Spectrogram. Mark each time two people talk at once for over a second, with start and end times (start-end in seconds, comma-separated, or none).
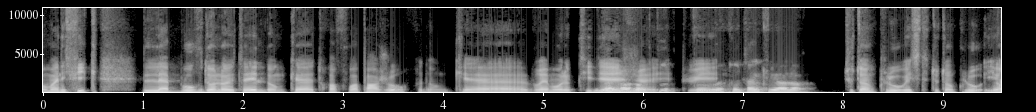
5.5-6.8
